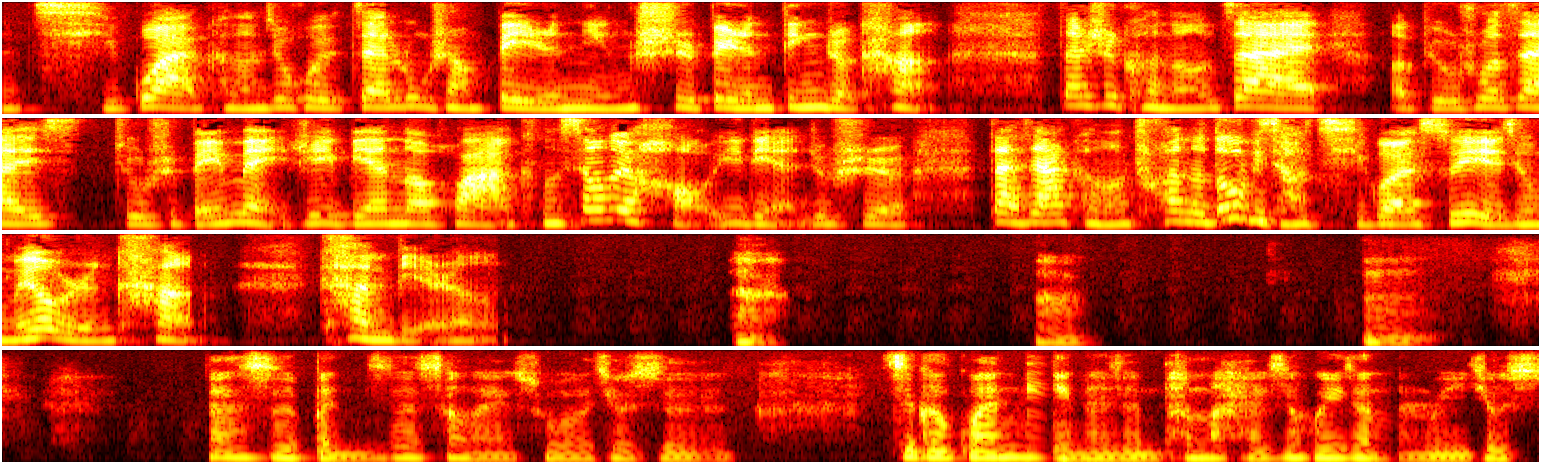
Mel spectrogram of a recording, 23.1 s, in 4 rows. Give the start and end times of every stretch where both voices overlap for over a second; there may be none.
none

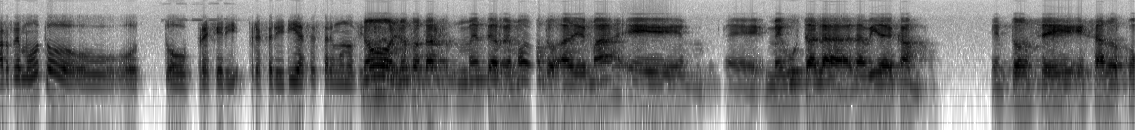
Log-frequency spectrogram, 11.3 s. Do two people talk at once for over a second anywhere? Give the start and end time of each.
none

